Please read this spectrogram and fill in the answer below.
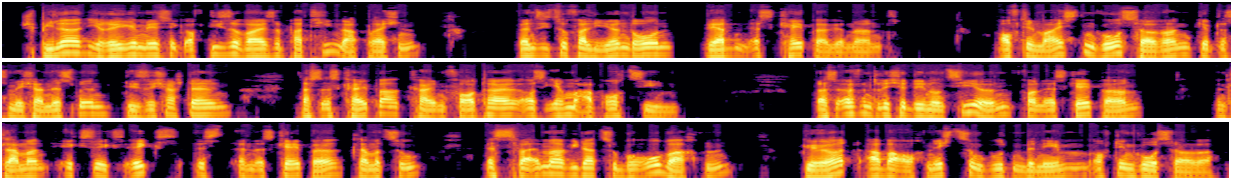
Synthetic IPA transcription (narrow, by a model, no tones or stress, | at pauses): ʃpiːlɐdiːʁeːɡl̩mɛːsɪçaʊfd̥iːzəvaɪzəpʰaɐtʰiːəna̰p̚b̥ʁɛçn̩ | vɛnziːt͡sufɛɐliːʁəndʁoːən | veːɐdn̩ɛskʰɛɪpɐɡənant | ʔaʊfd̥eːnmaɪstn̩ɡoːsœɐvɐnɡiːp̚tɛsmeçanɪsmənd̥iːzɪçɐʃtɛlən | d̥asɛskʰɛɪpɐkʰaɪnənfoɐtʰaɪla̰ʊsʔiːʁ̞əmʔa̰b̚b̥ʁʊχt͡siːən | d̥asʔœfn̩tlɪçədenʊnt͡siːʁənfɔnɛskʰɛɪpɐn | ʔɪnkl̥amɐnʔɪksɪksɪks | ɪstanɛskʰɛɪpɐkl̥amɐt͡suː | ʔɪstt͡sv̥aːɐʔɪmɐviːdɐt͡subəʔoːbaχtn̩ | ɡ̥əhøːɐtʔaːbɐaʊxnɪçtt͡sʊmɡuːtn̩bəneːmənʔa̰ʊfd̥eːmɡoːsœɐvɐ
